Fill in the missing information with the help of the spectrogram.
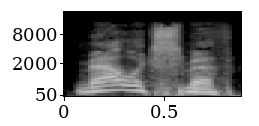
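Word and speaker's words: Mallex Smith: Malik Smith, by the way.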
